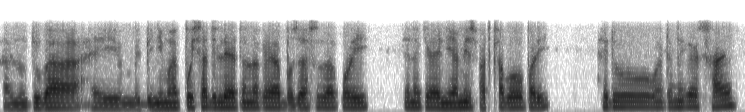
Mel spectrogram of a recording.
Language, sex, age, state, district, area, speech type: Assamese, male, 60+, Assam, Morigaon, rural, conversation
